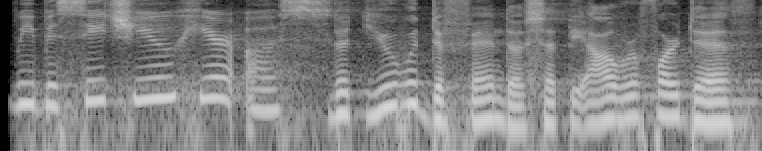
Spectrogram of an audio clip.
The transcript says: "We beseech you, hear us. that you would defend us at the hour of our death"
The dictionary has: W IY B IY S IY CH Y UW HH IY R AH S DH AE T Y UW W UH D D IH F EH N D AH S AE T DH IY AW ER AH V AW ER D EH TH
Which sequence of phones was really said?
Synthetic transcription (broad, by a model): W IY B IY S IY CH Y UW HH IY R AH S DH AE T Y UW W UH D D IH F EH N D AH S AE T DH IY AW ER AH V AW ER D EH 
